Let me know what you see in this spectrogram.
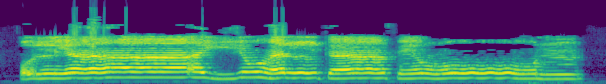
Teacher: کاف کے اوپر فتحہ الف صغیرہ الف مدہ کا قائم مقام، آپ نے کاف کو کھینچنا ہے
